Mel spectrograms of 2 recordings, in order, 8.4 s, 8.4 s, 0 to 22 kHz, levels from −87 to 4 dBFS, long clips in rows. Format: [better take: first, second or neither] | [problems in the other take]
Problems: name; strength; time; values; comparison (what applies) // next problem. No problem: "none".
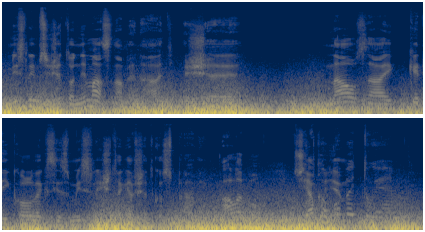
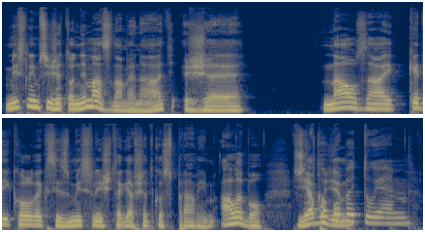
second | wind noise on the microphone; heavy; 4 dB above the speech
